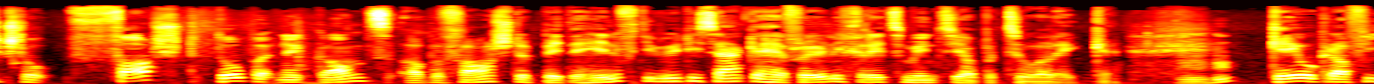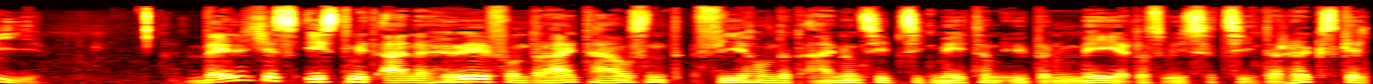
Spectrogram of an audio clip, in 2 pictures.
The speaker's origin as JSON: {"language": "German", "region": "Valais", "country": "Switzerland", "said": "Als Walliserin weiss ich das."}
